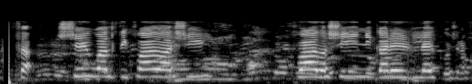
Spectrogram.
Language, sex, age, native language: Icelandic, male, 21, Icelandic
